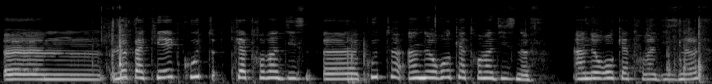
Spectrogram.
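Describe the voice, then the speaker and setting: A woman's voice: fairly high pitch, a little mellow, slight background noise. A woman chatting enthusiastically as she shows off craft supplies, with frequent fillers. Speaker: craft YouTuber. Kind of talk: casual product show-and-tell.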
